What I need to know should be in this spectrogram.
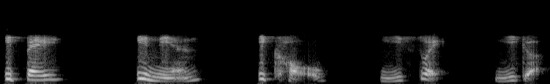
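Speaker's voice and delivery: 一杯, 一年, 一口 with falling 一, 一岁, 一个 with rising 一; tone change on 一. Shown as a demonstration. Teacher models examples, 一 in second or fourth tone. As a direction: drop 一 before 杯, 年, 口, lift it before 岁, 个. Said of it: "transformed into the second or fourth tone".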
